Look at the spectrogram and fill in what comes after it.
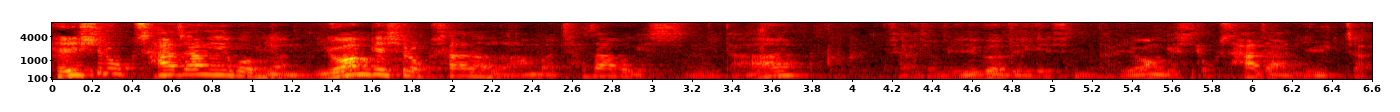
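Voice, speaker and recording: A man at a medium pitch with vocal fry, very wide pitch swings and big swings in loudness, at a fairly quick pace amid audible room echo. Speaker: lay preacher leading small church Bible study. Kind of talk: sermon-style Bible teaching with congregation responses.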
